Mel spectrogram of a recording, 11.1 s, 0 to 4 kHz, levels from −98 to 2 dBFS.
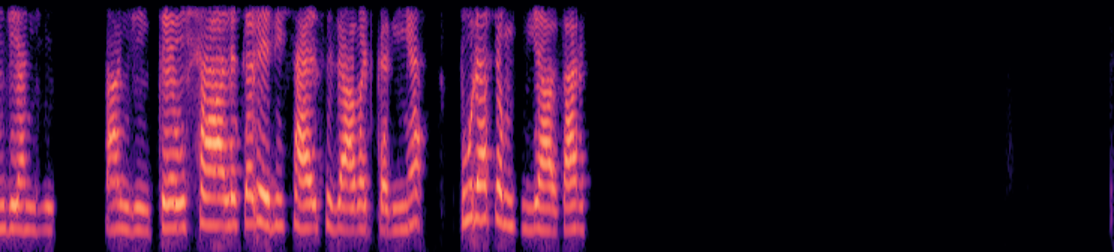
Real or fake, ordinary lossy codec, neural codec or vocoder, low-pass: fake; none; codec, 16 kHz, 2 kbps, FreqCodec, larger model; 3.6 kHz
